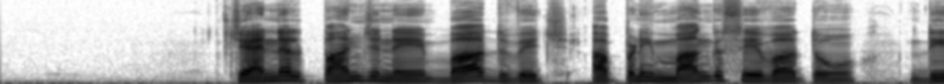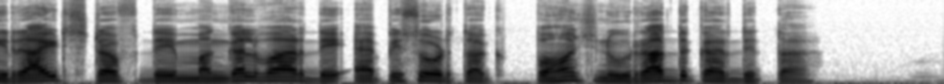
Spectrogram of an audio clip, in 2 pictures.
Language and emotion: Punjabi, neutral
